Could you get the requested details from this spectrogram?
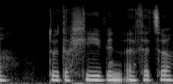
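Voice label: "llif" Welsh, spoken word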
